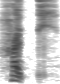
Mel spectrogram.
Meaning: heel
- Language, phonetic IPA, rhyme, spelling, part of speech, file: Icelandic, [ˈhaitl̥], -aitl̥, hæll, noun, Is-hæll.ogg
